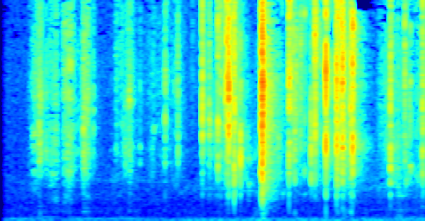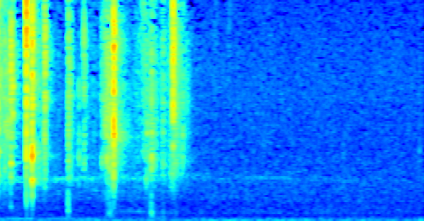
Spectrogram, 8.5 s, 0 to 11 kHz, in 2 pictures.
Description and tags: aluminium-pills
This is the sound of pulling a pill out of a plastic and aluminum packaging
Este es el sonido de sacar una pastilla de un empaque de plástico y aluminio
Grabado en Apple Watch Series 6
